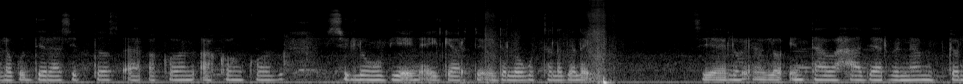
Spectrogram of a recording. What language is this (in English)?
Somali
